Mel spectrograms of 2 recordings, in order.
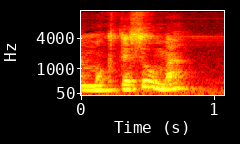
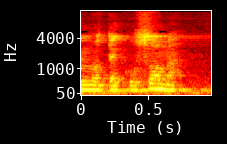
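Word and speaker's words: Motecuhzoma: Sabemos que el emperador que, que estaba en esa época era Moctezuma, o de acuerdo a, las... Eh, se supone que el nombre como tal es, es, es españolizado, Moctezuma, la verdadera pronunciación debería ser Motecuzoma.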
